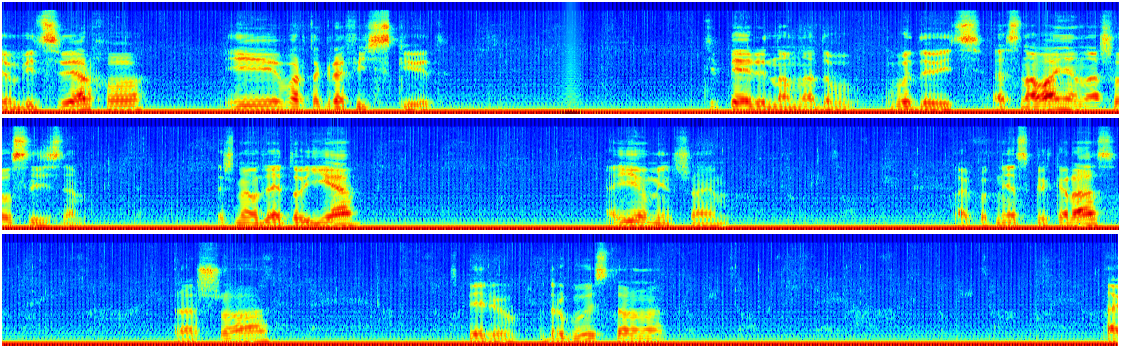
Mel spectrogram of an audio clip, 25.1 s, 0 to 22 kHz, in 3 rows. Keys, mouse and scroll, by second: 0.7 KP_7, 3.0 KP_5, 5.8 click, 6.9 right click, 9.1 e, 9.6 right click, 10.0 click, 11.4 s, 12.6 click, 13.1 click, 14.2 e, 14.4 right click, 15.4 click, 15.7 s, 17.0 click, 17.5 right click, 18.1 e, 18.4 click, 18.4 right click, 19.5 s, 20.6 click, 21.0 click, 22.8 s, 23.3 click.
